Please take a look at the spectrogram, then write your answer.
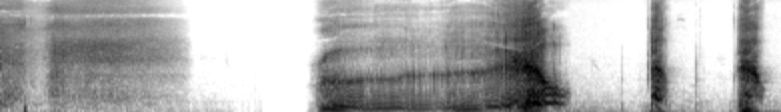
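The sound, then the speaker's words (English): A voice imitates a weird feathered lizard's big sniff, freed from a lock in a tabletop game: a long breathy inhale, then a rough, rising snorting rush that swells loudly, followed by two short sharp sniffs. “This weird feathered lizard walks out and looks at you, Arabin, and does a big sniff, just...”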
